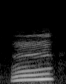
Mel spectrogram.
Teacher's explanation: M is a nasal sound. It is a voice sound.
